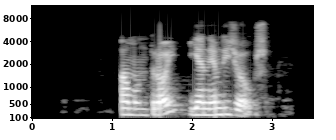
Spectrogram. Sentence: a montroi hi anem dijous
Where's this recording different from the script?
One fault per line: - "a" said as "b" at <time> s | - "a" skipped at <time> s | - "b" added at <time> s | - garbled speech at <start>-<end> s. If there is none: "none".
none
